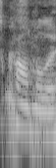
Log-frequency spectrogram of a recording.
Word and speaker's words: Kamala: there there there is a historical significance to pronouncing her name correctly it is kamla Harris it is it's okay it's not it's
